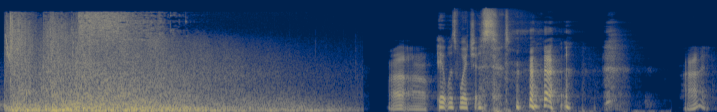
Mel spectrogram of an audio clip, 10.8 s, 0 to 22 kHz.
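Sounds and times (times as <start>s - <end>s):
loud explosion: 0.0s - 5.5s
speech: 5.9s - 9.3s, 10.3s - 10.7s
laughter: 7.6s - 9.3s.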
